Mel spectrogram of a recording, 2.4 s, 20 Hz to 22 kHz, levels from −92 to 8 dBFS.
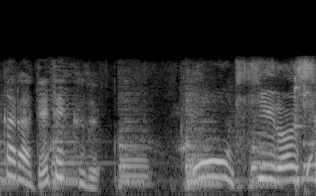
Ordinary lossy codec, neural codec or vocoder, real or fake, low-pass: Opus, 24 kbps; none; real; 7.2 kHz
